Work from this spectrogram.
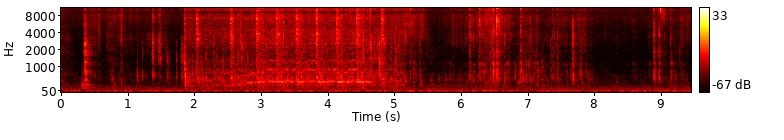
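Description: A sewing machine stitching a curved seam on a wrap dress runs in a faint, quiet burst of rapid mechanical clatter for a few seconds, then stops, leaving small scattered taps and handling noises.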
